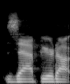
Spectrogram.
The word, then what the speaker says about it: Zapier: get there they're like is that really how you say it if you look down on the bottom it used to be on the bottom left-hand side it says zapier makes you happier they're actually telling you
